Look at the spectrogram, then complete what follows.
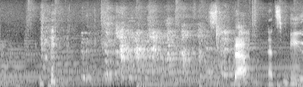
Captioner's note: and crew members chuckle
